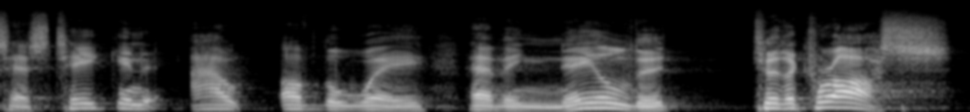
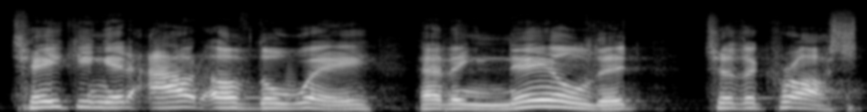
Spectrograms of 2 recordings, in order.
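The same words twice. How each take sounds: First: Said in the usual way. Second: Higher and louder, driving each phrase home; preached proclamation. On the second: Shown as a demonstration. Pastor repeating the verse to the church, proclaiming loudly. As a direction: proclaim it, leaning on out and nailed.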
